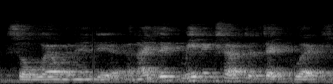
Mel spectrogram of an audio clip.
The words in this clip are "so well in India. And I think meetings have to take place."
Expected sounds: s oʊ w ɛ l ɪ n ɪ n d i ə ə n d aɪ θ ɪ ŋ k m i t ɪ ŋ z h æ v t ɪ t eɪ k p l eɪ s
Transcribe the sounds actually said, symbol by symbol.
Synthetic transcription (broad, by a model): s oʊ w ɛ l ɪ n ɪ n d i ə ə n aɪ θ ɪ ŋ k m i t ɪ ŋ z h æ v t ɪ t eɪ k p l eɪ s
